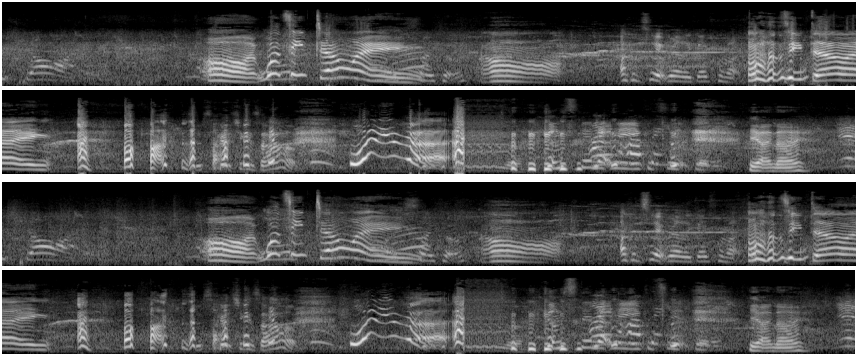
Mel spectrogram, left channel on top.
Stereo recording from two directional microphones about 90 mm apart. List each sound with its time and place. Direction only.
2.0 s speech: 40° left (ahead or behind)
2.4 s speech: 20° right (ahead or behind)
3.2 s speech: centre (ahead or behind)
6.1 s speech: 70° right (ahead or behind)
7.4 s speech: 10° right (ahead or behind)
11.0 s a sound: 15° right (ahead or behind)
14.5 s a child's voice: 65° right (ahead or behind)
15.2 s speech: 15° right (ahead or behind)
